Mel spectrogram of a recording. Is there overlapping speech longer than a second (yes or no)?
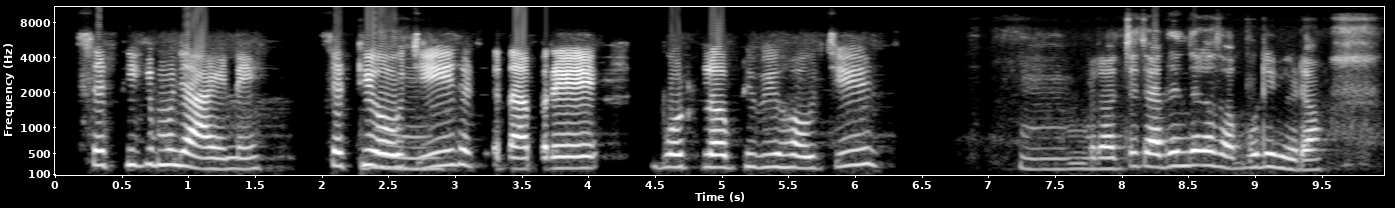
no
